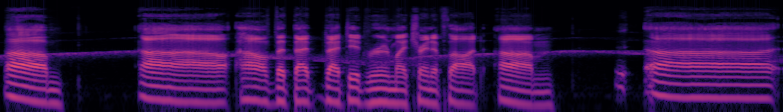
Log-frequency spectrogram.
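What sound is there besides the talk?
ambulance siren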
